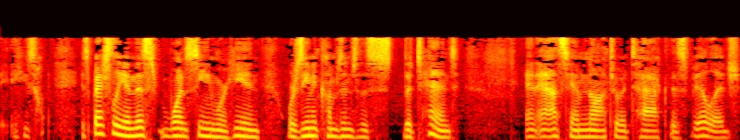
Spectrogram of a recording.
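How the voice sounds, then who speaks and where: In an American accent, a woman speaks at a very deep, low pitch, somewhat breathy, with fairly even intonation. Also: moderate pace. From Texas. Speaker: podcast host. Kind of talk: solo episode review.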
